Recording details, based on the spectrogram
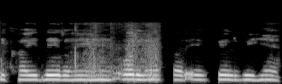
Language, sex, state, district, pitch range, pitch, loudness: Hindi, female, Bihar, Araria, 210-220 Hz, 215 Hz, -14 LUFS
